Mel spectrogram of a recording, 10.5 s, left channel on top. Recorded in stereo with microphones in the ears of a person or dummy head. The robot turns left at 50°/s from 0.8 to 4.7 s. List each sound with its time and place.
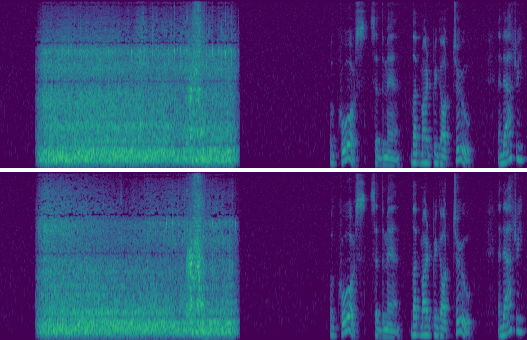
3.7 s a zipper: 45° right (ahead or behind), 1.3 m; by 4.2 s 20° right (ahead or behind), 1.3 m
6.6 s a man speaking: 15° right (ahead or behind), 0.7 m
